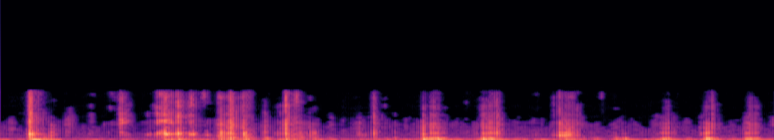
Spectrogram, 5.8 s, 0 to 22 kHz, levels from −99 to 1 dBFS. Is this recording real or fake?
fake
